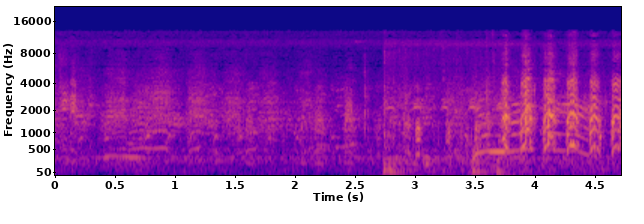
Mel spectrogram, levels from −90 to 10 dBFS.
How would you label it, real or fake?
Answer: real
